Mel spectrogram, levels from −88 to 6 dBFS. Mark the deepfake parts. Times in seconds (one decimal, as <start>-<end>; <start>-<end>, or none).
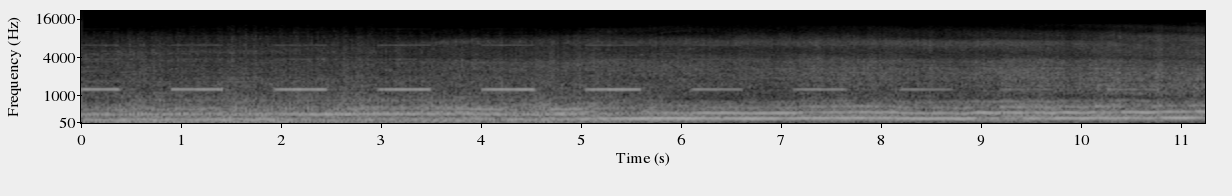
none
